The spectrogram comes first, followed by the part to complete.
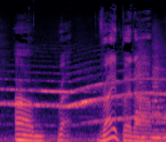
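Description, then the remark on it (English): A fire truck siren, probably a toy, sounds a steady high wail with buzzy, harmonic bursts that swoop up and down in pitch several times over about two seconds. “Sorry, I just had to hit the fire truck.”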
